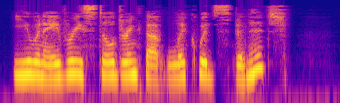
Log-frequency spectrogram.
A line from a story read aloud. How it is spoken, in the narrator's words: Atlas laughed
